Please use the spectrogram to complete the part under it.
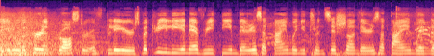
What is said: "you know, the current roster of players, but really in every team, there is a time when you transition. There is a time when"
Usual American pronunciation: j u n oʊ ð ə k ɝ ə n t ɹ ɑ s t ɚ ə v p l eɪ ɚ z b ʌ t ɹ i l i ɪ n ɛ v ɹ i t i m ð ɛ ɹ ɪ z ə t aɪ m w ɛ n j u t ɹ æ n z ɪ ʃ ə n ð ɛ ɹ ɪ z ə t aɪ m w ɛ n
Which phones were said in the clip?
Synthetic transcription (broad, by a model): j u n oʊ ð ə k ɝ ə n t ɹ ɑ s t ɚ ə v p l eɪ ɚ s b ʌ t ɹ i l i ɪ n ɛ v ɹ i t i m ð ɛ ɹ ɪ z ə t aɪ m w ɛ n j u t ɹ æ n s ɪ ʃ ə n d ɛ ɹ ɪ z ə t aɪ m w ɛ n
